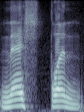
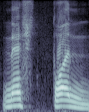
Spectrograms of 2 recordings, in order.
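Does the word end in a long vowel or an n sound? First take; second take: n sound; n sound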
